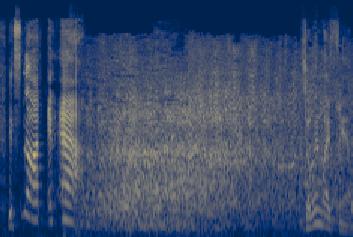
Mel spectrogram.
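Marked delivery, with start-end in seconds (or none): 0.1-1.1 exasperated uncle. Retold or imitated. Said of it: "And I'm like". 1.2-4.0 laugh. Real, not acted. Laughs at own joke.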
